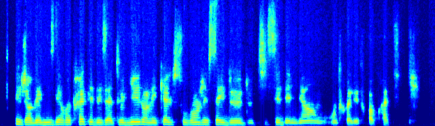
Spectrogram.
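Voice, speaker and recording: Her voice sits at medium pitch with monotone, flat intonation. The woman talks at a moderate pace with hardly any pauses. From Brittany, France (Saint-Malo). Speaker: yoga teacher and sophrologist. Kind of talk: interview. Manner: hesitant, many fillers.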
